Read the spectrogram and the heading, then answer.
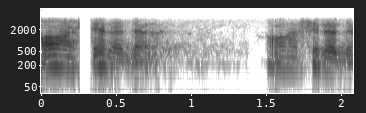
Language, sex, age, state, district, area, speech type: Assamese, male, 18-30, Assam, Morigaon, rural, conversation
